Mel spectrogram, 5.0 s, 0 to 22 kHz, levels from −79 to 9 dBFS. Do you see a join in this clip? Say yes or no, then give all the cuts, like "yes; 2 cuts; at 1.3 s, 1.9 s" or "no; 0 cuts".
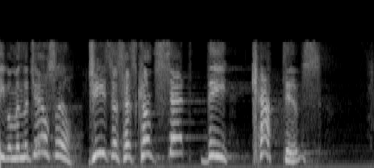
yes; 2 cuts; at 1.1 s, 2.1 s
